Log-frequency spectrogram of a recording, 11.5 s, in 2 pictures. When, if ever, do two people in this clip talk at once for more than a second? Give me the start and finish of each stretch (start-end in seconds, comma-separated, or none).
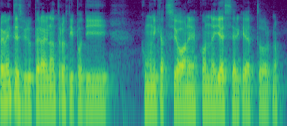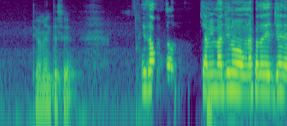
none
